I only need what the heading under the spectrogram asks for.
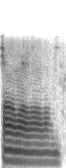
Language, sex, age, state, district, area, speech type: Sanskrit, male, 18-30, Maharashtra, Beed, urban, conversation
